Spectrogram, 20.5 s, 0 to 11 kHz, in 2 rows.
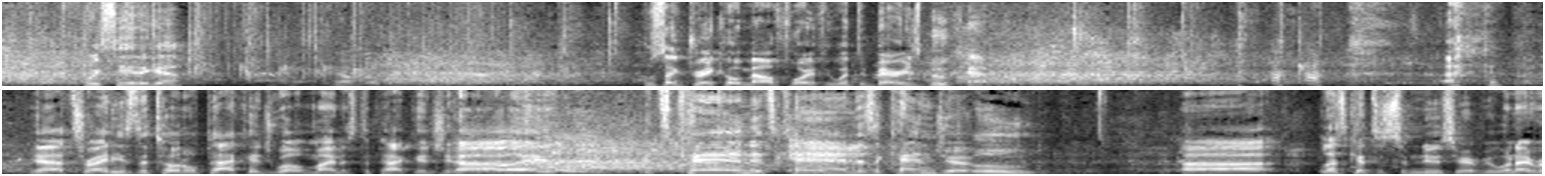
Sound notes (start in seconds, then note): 0.0 laughter; 2.3 laughter; 5.6 laughter; 13.5 laughter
